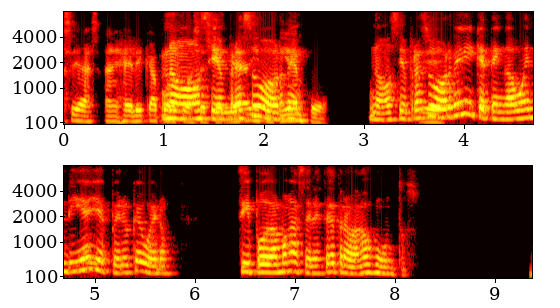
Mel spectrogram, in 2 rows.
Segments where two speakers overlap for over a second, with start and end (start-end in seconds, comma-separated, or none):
0.9-2.5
